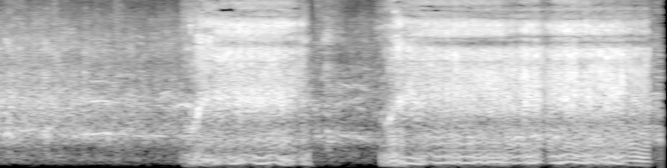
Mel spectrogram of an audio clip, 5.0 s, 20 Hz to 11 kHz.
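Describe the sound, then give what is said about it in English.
A voice imitates the heavy snoring of a sleeping pregnant woman: two long, loud, rasping breaths with a throaty rattle, separated by a brief pause and with no other sounds. “When she's pregnant, she sounds like a 90-year-old man who smoked cigarettes for all 90 years.”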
